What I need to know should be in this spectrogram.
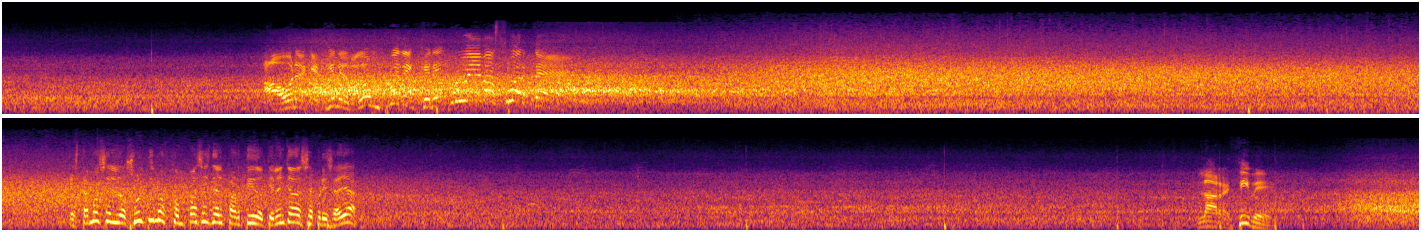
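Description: A large crowd cheers and roars steadily, swelling loudly for a while before settling down.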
